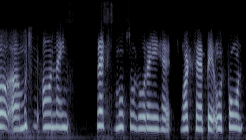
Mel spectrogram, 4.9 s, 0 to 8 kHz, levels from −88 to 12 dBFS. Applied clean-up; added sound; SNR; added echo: neural mask model DeepFilterNet 3.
